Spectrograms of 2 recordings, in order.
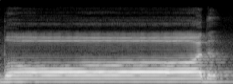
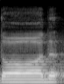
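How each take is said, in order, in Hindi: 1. यह अक्षर भारी और भरा हुआ बोला जाता है। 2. यह अक्षर पतला और हल्का बोला जाता है। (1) "इसको जो है पुर करके पढ़ा जाएगा" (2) "इसको भी जो है बारीक नहीं पढ़ा जाएगा, दौद ऐसे नहीं"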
